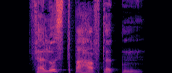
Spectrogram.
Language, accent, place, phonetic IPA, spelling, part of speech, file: German, Germany, Berlin, [fɛɐ̯ˈlʊstbəˌhaftətn̩], verlustbehafteten, adjective, De-verlustbehafteten.ogg
- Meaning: inflection of verlustbehaftet: 1. strong genitive masculine/neuter singular 2. weak/mixed genitive/dative all-gender singular 3. strong/weak/mixed accusative masculine singular 4. strong dative plural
